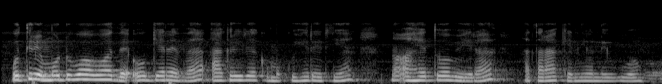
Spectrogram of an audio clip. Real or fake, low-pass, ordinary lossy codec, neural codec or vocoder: real; 7.2 kHz; none; none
